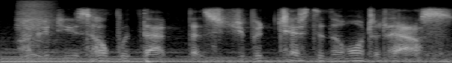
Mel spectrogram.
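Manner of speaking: quiet muttering under the breath. Speaking in character to Bjorn about a chest: under one's breath. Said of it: "I turn to Bjorn under my breath".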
